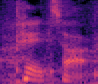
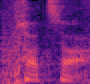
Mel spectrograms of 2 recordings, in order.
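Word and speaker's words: פתח: Not petak, patak.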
